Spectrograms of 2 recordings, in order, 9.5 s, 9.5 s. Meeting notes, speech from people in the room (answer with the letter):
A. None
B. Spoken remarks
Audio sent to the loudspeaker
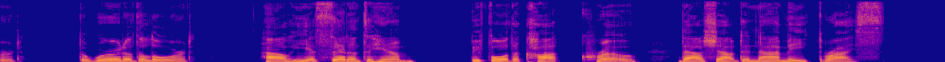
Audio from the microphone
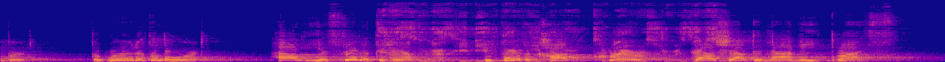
B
